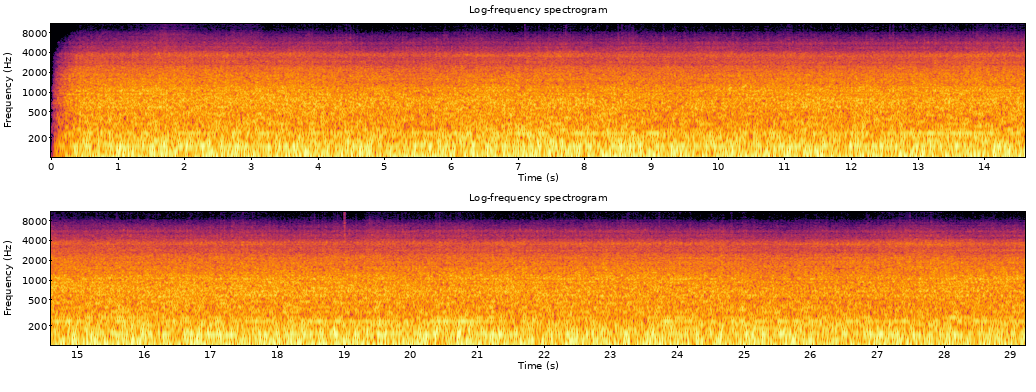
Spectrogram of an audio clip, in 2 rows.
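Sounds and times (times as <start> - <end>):
commercial transport hovercraft idling: 0.0 - 29.2.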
